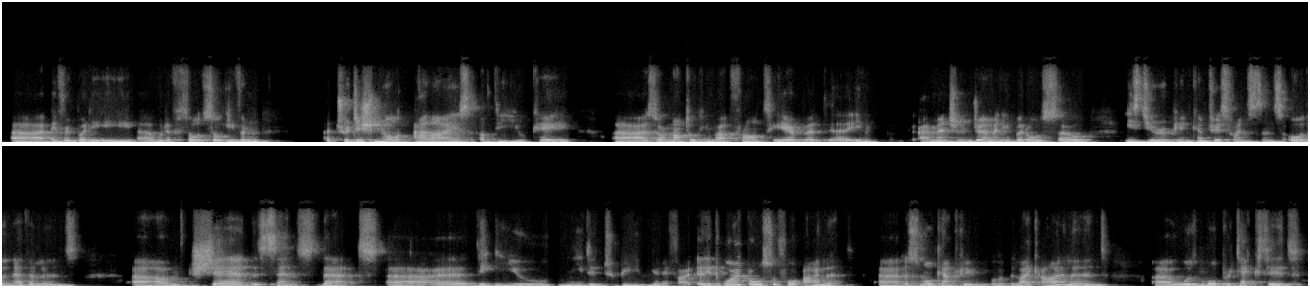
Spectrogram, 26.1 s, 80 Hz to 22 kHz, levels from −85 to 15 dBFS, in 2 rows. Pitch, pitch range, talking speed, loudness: 185 Hz, 175-220 Hz, 150 wpm, -16 LUFS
